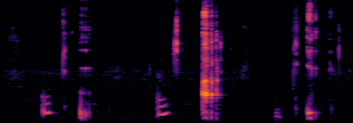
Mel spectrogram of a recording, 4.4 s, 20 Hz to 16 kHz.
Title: burping part 5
